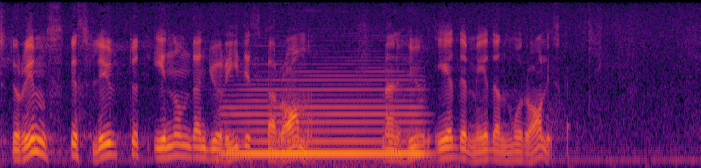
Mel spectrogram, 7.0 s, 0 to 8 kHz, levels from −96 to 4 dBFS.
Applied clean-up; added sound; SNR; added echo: none; Bowed string instrument; -3 dB; none.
